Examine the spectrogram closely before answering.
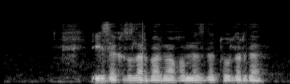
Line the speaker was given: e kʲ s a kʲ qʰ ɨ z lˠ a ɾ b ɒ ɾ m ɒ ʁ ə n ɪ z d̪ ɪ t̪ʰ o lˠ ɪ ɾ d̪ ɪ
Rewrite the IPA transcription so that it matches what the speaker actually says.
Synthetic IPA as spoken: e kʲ z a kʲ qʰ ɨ z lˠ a ɾ b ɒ ɾ m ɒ ʁ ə m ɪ z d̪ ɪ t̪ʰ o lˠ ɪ ɾ d̪ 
